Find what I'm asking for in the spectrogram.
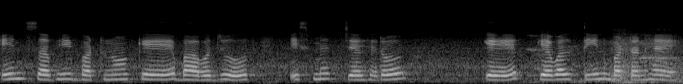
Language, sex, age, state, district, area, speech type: Hindi, female, 45-60, Madhya Pradesh, Chhindwara, rural, read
